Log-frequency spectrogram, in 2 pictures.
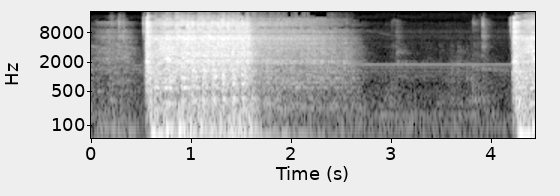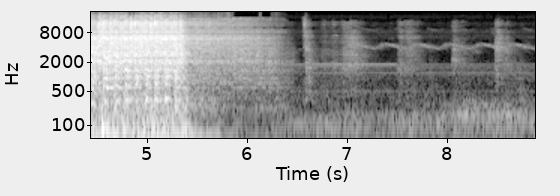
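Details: BMW E30 with open exhaust, during fault diagnosis with INPA: two loud starting bursts about a second each, then the engine sags and won't hold a steady idle; unstable idle, cause not confirmed.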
